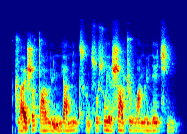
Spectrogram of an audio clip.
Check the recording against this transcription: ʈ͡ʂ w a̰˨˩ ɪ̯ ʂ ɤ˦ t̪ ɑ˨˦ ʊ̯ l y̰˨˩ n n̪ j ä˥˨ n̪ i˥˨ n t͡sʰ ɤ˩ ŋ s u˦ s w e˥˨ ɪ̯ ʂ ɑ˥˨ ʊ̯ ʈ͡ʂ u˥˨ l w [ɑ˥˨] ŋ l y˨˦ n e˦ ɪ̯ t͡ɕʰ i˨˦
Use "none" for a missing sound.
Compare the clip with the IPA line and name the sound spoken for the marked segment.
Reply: ɑ˦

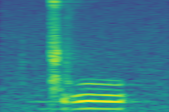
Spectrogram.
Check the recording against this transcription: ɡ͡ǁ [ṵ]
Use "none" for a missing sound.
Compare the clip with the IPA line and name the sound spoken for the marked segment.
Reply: u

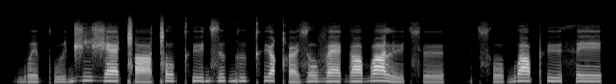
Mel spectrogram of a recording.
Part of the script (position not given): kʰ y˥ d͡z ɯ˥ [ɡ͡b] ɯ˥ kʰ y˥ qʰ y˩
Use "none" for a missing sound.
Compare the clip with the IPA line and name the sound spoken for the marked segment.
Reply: ɡ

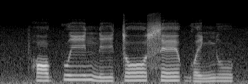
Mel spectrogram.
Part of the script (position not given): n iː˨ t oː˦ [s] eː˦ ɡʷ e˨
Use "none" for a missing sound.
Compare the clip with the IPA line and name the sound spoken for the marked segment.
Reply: s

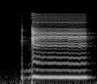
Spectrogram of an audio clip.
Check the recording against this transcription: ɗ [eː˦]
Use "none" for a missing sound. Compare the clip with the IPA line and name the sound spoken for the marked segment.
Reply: iː˦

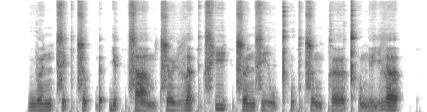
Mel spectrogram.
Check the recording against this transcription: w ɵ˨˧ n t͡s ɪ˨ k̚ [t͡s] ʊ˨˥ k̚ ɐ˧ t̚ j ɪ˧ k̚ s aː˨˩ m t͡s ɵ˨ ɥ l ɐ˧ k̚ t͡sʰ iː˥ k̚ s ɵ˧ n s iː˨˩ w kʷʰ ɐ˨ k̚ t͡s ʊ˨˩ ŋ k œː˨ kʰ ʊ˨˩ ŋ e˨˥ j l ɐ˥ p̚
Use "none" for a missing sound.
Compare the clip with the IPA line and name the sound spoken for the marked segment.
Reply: t͡s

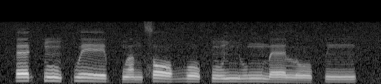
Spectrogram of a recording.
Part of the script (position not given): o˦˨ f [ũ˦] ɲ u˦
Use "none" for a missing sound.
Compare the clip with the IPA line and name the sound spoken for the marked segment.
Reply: ũ˦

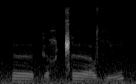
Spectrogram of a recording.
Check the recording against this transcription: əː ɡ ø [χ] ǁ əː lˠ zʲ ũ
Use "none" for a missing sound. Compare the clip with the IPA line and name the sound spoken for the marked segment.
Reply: χ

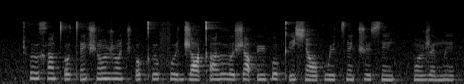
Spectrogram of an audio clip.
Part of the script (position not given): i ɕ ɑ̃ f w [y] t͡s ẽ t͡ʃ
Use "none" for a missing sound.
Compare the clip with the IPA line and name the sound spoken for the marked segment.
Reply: y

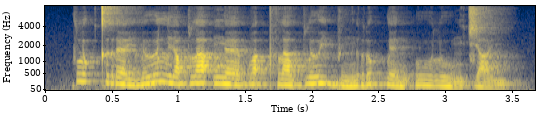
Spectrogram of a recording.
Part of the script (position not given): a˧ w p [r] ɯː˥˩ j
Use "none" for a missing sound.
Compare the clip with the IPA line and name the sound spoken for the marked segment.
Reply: l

